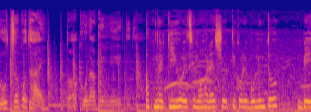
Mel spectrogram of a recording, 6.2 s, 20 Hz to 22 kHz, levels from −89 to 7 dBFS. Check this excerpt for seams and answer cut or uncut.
cut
